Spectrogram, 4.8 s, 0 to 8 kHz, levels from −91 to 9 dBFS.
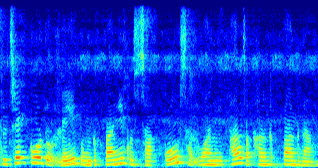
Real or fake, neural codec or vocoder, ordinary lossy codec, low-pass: fake; codec, 16 kHz, 8 kbps, FreqCodec, smaller model; none; none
